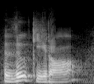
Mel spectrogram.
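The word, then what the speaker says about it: ذُكِرَ: ubah cara bacanya menjadi dzukiro dibaca dhomah huruf yang paling awal yaitu dzal kemudian dibaca kasroh huruf yang kedua yaitu Kaf dan dibaca fathah huruf yang ketiga maka maknanya berubah tidak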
